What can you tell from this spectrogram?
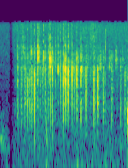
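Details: Bat echolocation from a Flemish meadow, made audible with a detector: a rapid, irregular patter of dry clicks and ticks. The species is not stated, though the common pipistrelle is among those discussed.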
